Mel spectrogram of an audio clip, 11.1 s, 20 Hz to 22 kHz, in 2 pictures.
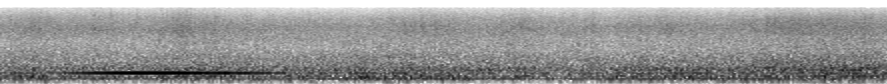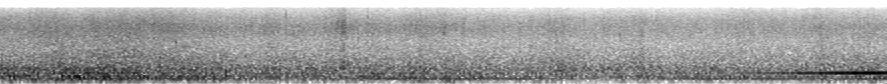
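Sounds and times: low humming tone: 0:00.0 - 0:05.0, 0:09.8 - 0:11.0
surf washing over rocks: 0:00.0 - 0:11.0.

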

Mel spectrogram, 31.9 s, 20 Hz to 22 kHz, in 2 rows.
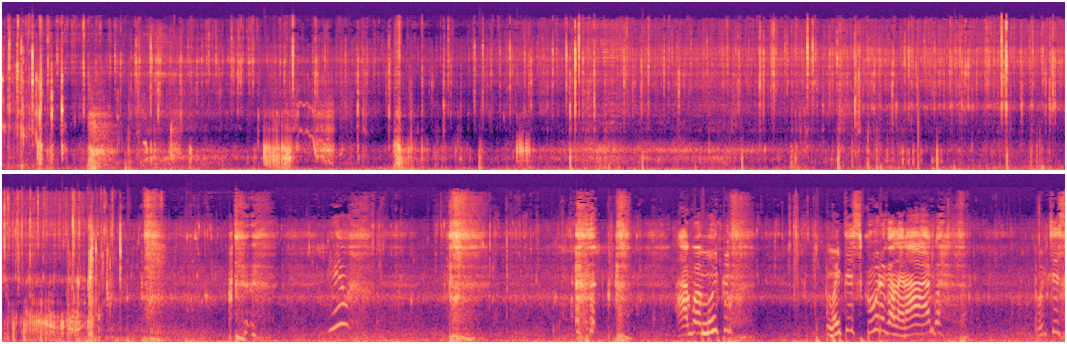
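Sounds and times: water sloshing and splashing: 0:00.0 - 0:19.4
muffled underwater water rushing: 0:00.0 - 0:31.9.

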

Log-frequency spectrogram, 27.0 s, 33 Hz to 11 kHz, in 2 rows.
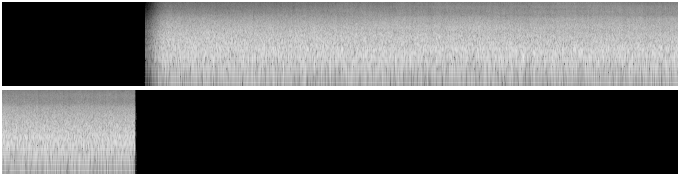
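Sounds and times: waterfall rushing over rocks: 0:03.0 - 0:16.2.

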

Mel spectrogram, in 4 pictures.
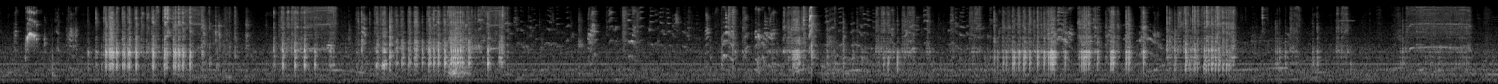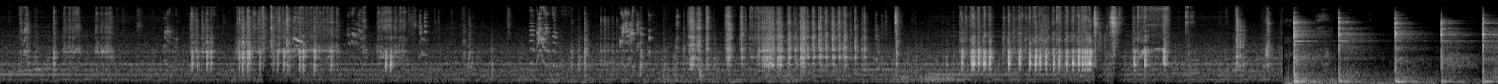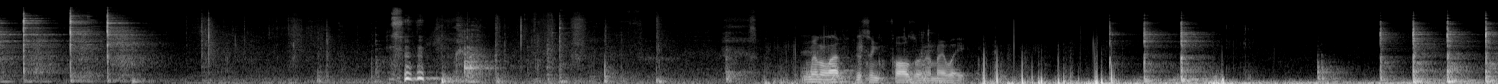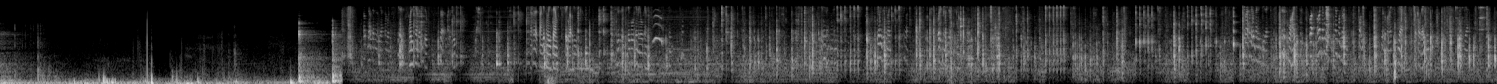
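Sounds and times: hand tools scraping and knocking: 0:00.8 - 0:14.2, 0:15.2 - 0:28.4, 0:48.3 - 0:59.9.

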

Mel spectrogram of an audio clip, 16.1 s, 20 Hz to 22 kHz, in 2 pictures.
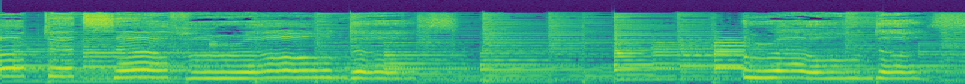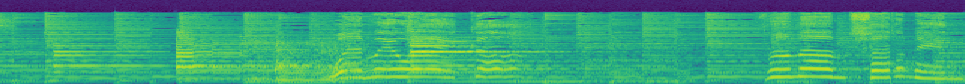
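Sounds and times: person singing: 0:00.0 - 0:04.0, 0:05.8 - 0:08.6, 0:09.5 - 0:13.4, 0:14.0 - 0:16.0
acoustic guitar strumming: 0:00.0 - 0:16.0.

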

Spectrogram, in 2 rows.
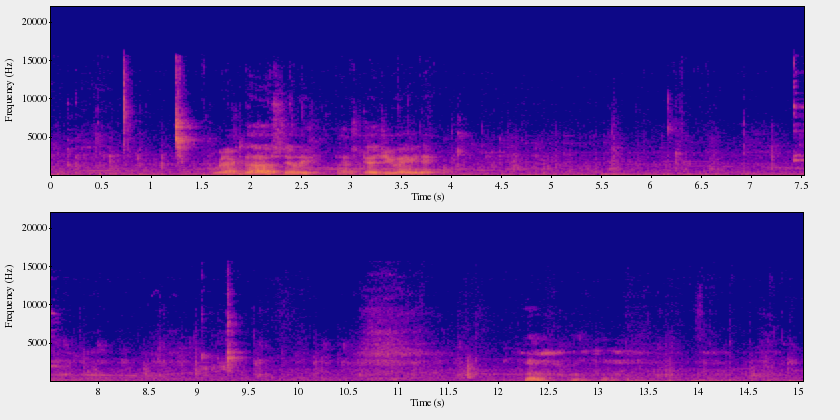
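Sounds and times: quiet chewing: 0:03.9 - 0:15.0.

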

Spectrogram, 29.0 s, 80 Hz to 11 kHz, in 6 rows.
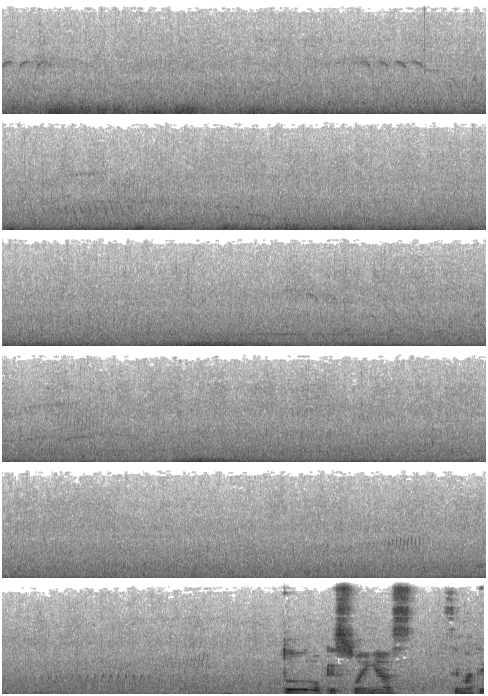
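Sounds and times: distant thunder rolls: 0:00.0 - 0:21.7, 0:22.6 - 0:29.0
steady rain: 0:00.0 - 0:29.0.

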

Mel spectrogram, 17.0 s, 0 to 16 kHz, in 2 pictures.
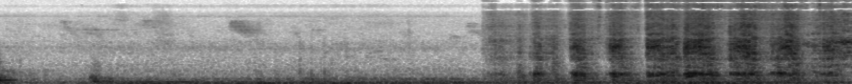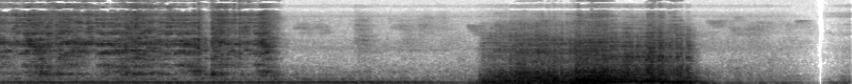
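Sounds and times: whisk scraping metal pan: 0:04.9 - 0:11.4.

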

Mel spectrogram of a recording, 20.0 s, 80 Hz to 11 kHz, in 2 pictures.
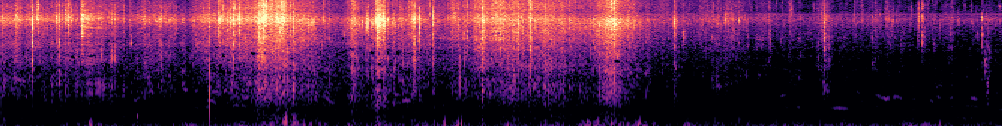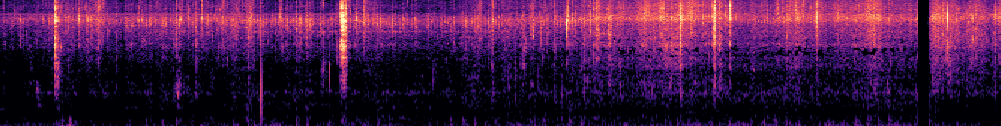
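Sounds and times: small wet clicks and splashes: 0:06.6 - 0:14.0.

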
